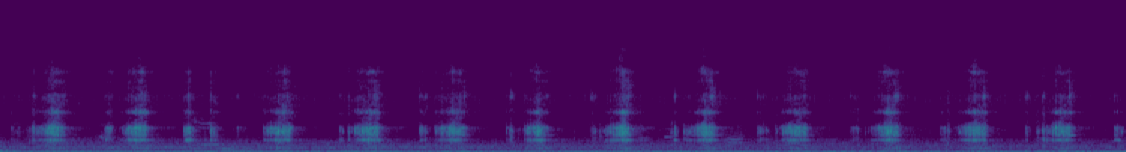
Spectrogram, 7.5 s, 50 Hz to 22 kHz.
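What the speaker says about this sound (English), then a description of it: "So I'm using a square diamond file, 60 grit I believe" A 60-grit square diamond file rasps across a hand-forged 52100 steel kitchen knife blade in a quiet, steady rhythm of short strokes, each a scratchy sweep repeating about twice a second, close up and without talk.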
